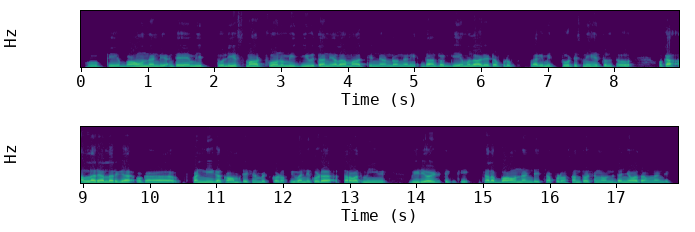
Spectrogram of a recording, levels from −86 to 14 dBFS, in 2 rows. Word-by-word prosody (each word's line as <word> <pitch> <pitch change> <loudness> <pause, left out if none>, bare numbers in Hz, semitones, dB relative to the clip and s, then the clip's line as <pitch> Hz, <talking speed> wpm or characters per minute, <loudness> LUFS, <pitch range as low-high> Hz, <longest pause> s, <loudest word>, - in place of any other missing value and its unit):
Okay. 110 0 -6 0.2
బావుందండి. 115 +1 +3
అంటే, 100 +6 -1 0.2
మీ 125 - +1 0.3
తొలి 125 +8 +1
స్మార్ట్ 130 -2 +2
ఫోను 145 -1 +3
మీ 120 - +1
జీవితాన్ని 125 -1 +1
ఎలా 115 +1 +3
మార్చింది 105 0 -2
అనడం 100 0 -3
గానీ, 100 0 -4 0.2
దాంట్లో 105 +1 +1 0.2
గేములాడేటప్పుడు, 110 -1 +1 0.3
అలాగే 110 +1 0
మీ - - -2 0.2
తోటి 125 +2 -1
స్నేహితులతో, 115 -2 -3 0.6
ఒక - - -1 0.2
అల్లరి, 125 +3 +6
అల్లరిగా 120 0 +4 0.2
ఒకా 105 0 0 0.6
ఫన్నీగా 120 +1 +1
కాంపిటీషన్ 110 -1 -2
బెట్టుకోడం, 100 0 -5
ఇవన్నీ 125 +4 0
కూడా, 140 0 +5 0.3
తర్వాత 125 0 +4
మీ 120 - -3 0.6
వీడియో 130 +1 +3
ఎడిటింగ్‌కి 110 -1 -10 0.3
చాలా 120 -1 +4
బావుందండి 115 -4 +2
చెప్పడం, 105 +1 -4
సంతోషంగా 110 -1 -3
ఉంది. 95 -1 -8
ధన్యవాదములండి. 100 -4 -1
115 Hz, 125 wpm, -23 LUFS, 105-120 Hz, 0.6 s, అల్లరి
